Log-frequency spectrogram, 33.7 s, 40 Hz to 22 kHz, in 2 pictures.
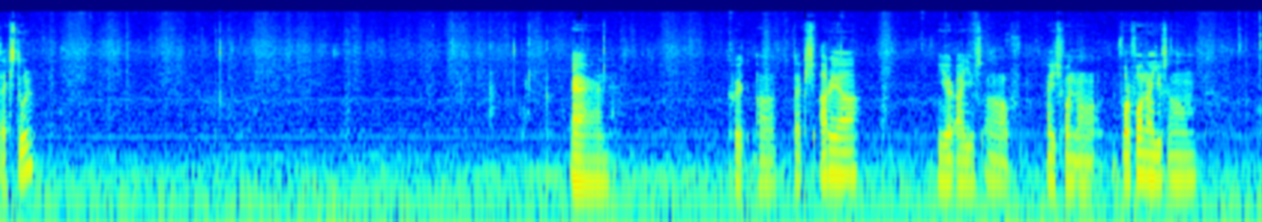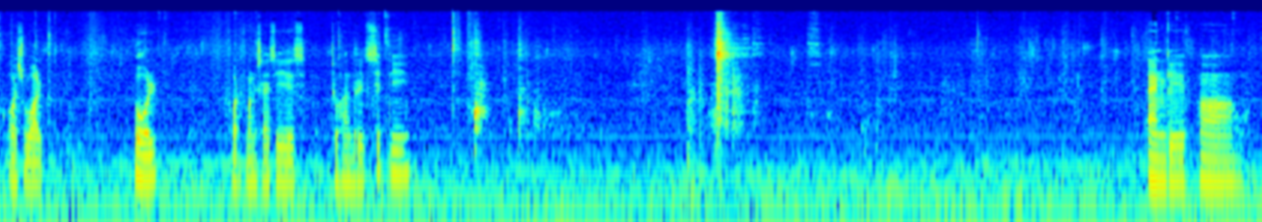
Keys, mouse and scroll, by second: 1.0 click, 9.7-11.4 drag, 12.2 click, 16.3-17.9 typing, 18.9 click, 19.9 click, 21.1-22.4 typing, 22.8 Return, 32.3 click, 33.2-33.6 drag.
